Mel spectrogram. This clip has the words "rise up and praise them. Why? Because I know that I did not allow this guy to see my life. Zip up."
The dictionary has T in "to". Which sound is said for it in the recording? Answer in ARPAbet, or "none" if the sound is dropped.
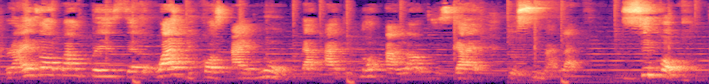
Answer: T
